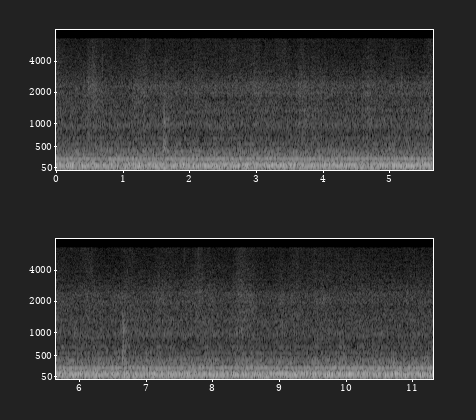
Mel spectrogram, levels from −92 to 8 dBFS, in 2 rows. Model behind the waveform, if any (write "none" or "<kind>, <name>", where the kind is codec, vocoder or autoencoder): none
